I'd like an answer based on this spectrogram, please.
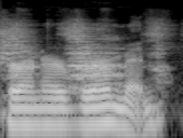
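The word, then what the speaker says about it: Werner Werman: Even down to the name being spelled Warner Verman, but it but it makes sense to pronounce it Wer Vman.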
